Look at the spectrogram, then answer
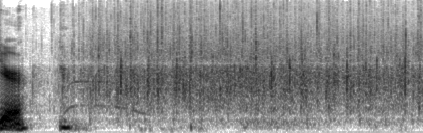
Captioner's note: crowd applauding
